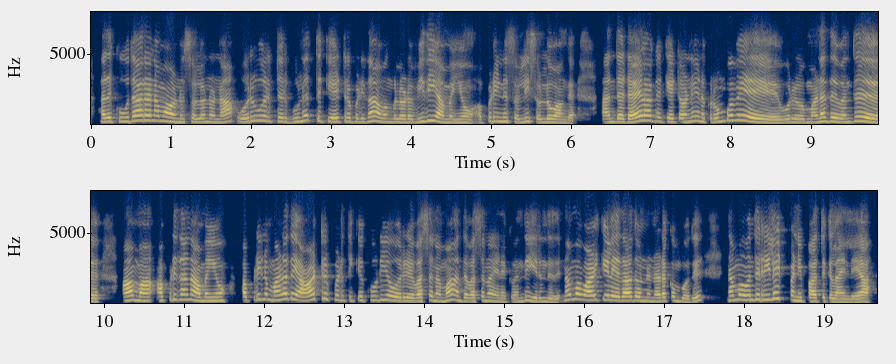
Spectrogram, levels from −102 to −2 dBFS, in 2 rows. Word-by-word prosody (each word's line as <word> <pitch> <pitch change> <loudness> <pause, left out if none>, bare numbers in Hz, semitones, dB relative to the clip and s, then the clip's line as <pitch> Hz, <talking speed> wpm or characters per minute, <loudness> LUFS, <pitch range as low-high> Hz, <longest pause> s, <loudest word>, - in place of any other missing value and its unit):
அதுக்கு 280 +2 0
உதாரணமா 350 -1 +3
ஒண்ணு 245 -1 -4
சொல்லணும்னா, 245 -1 -2 0.2
ஒரு 280 +6 -1
ஒருத்தர் 295 -5 -4
குணத்துக்கு 315 -1 -5
ஏற்றபடி 270 -2 -4
தான் 315 -1 +5
அவங்களோட 240 -2 -2
விதி 325 +6 0
அமையும். 220 -3 -4
அப்டின்னு 295 +4 -3
சொல்லி 250 +4 -4
சொல்லுவாங்க. 230 -4 -1 0.5
அந்த 255 +1 -1
டயலாகை 320 +2 +4
கேட்டவுடனே, 265 +5 -1
எனக்கு 260 -1 -4
ரொம்பவே 365 +4 -2 0.5
ஒரு 240 0 -3 0.2
மனது 280 +3 +2
வந்து 315 +6 -3 0.7
ஆமா. 280 -4 +4 0.2
அப்படிதானே 355 +1 0
அமையும் 265 +1 -1 0.2
அப்படின்னு 365 +6 -5
மனதை 380 +1 +2 0.2
ஆற்றுப்படுத்திக்க 320 -7 -3
கூடிய 325 +2 -6
ஒரு 255 -1 -1
வசனமா, 260 +2 0
அந்த 250 - -3
வசனம் 260 0 -3
எனக்கு 210 +1 -9
வந்து 275 +5 -5
இருந்தது. 215 -3 -6
நம்ம 380 +2 +1
வாழ்க்கையில 320 -2 +3
ஏதாவது 280 +1 +5
ஒண்ணு 250 -2 -4
நடக்கும்போது 245 -4 -2 0.4
நம்ம 335 +3 -1
வந்து 355 +2 -2
ரிலேட் 425 +2 0
பண்ணி 270 -4 0
பார்த்துக்கலாம் 230 -4 0
இல்லையா? 215 +3 +2
275 Hz, 145 wpm, -24 LUFS, 245-320 Hz, 0.7 s, தான்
